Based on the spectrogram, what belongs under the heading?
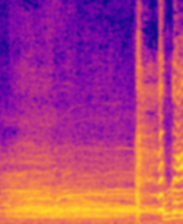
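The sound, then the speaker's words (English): A crowd answers a speaker's chant of "What are we going to do tomorrow?" with a jumble of overlapping voices, no clear unified shout, building into a few scattered louder yells near the end. “They don't know what they're supposed to yell about.”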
